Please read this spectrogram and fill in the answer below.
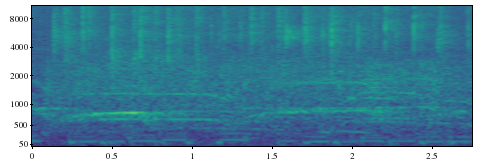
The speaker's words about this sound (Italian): Applauso!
